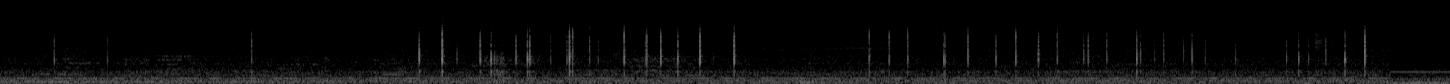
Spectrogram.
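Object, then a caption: Hardcover book with laminated cover. Quick, dry nail clicks, many in fast runs, on a stiff laminated book cover over a steady low hum.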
